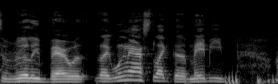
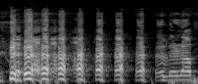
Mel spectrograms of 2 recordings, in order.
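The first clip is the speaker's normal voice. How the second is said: laughing; 8 semitones higher, 11 dB louder, much slower than usual. Real, not acted. Laughing at own joke.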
